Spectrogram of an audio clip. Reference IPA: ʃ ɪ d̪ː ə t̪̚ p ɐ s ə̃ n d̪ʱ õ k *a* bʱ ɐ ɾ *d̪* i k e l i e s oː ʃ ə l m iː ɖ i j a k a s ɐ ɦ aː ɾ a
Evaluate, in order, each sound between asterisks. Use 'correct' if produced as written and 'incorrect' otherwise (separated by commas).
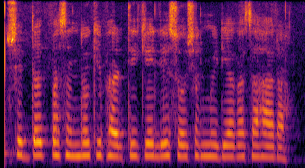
incorrect, incorrect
